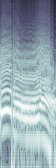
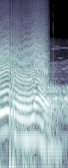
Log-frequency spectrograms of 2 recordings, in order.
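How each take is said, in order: No difference in how they are said.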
